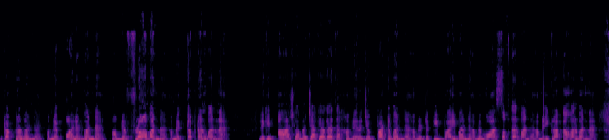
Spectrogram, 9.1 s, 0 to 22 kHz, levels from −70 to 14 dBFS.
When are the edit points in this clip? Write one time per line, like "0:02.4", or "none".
none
